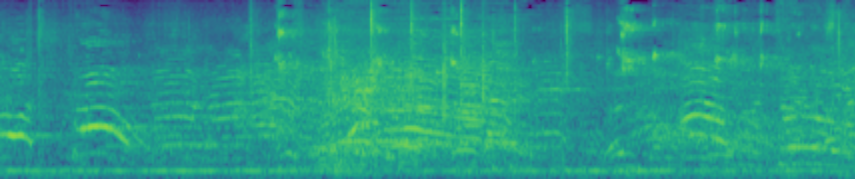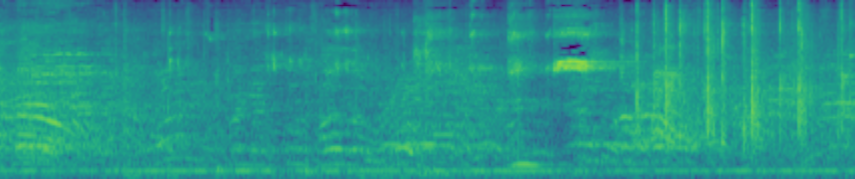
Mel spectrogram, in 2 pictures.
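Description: Basketball dribbled on a hardwood gym floor during live play, with sneakers squeaking and players calling out over a steady low hum. A short, high whistle blast comes about nine seconds in, followed by several sharp knocks.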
